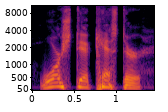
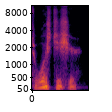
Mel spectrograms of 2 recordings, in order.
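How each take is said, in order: First: Every written syllable is pronounced as spelled. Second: Several written syllables are dropped and shortened. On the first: The speaker calls it wrong. "if you pronounced it like you spelled it, you would say Worcestershire" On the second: The speaker calls it right. "It's Worcestershire"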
